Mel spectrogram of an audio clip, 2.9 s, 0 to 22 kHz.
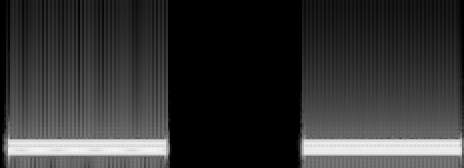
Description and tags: Minor Chord Intonation
A minor chord in equal tempered intonation followed by a minor chord in just intonation. Sorry for no arpeggios on this one.
This series should be better tuned than the other sound titled "Minor Chord". In this chord, the just intonation uses a 6/5 and 3/2 ratio for the 3rd and 5th (respectively) from the root of the chord. The root of the chord was 400 hz, hence:
400hz,480hz,600hz
Whereas the other file used a 19/16 offset from the root, hence:
400hz,475hz,600hz
and does not sound as in tune.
